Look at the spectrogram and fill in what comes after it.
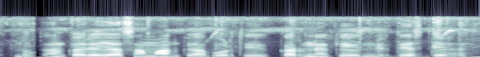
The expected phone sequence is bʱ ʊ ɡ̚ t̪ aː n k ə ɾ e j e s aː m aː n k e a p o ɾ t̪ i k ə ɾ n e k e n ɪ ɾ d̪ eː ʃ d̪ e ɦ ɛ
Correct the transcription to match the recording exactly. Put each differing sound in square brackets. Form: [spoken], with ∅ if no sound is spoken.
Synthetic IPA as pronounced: bʱ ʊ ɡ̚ t̪ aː n k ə ɾ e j [a] s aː m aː n k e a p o ɾ t̪ i k ə ɾ n e k e n ɪ ɾ d̪ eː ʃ d̪ e ɦ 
